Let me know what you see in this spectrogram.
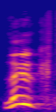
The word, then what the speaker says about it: look: How do they say it over the Pennines in Lancashire? Luke, perfect.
